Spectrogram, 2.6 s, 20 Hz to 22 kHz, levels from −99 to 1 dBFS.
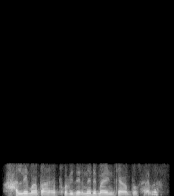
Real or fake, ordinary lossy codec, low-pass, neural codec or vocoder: fake; none; 3.6 kHz; vocoder, 44.1 kHz, 128 mel bands every 512 samples, BigVGAN v2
